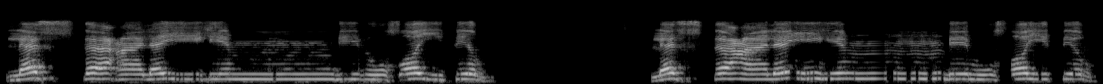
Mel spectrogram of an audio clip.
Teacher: Jadi perkataan shad di sini tetap dibaca shad, ya, tetap dibaca shad, tidak dibaca dengan sa.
